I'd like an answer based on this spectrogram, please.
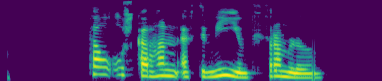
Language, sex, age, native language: Icelandic, female, 40-49, Icelandic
